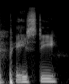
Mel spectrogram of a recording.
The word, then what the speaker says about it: Paiste: And then there's Meinl, and then I think it's pronounced Paiste. Or I might say Pasty.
